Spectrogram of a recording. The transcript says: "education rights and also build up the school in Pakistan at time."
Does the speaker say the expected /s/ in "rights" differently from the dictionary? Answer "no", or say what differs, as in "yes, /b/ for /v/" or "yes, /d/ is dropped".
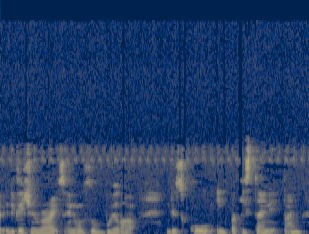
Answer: no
